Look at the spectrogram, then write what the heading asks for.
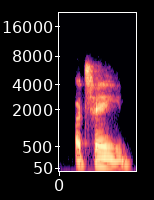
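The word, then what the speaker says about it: Achane: A-chain. – Oh, hey, whatever you want to call it. – 5-6-4-3, yeah, right. – Bro, the man came out and said my last name is pronounced A-chain.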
